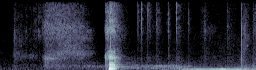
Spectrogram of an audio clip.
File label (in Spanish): Voice Acting es F0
